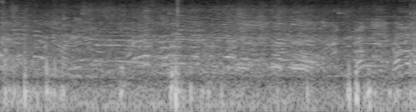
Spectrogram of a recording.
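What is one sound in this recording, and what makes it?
A crowd of women shouts and chants loudly outdoors.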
